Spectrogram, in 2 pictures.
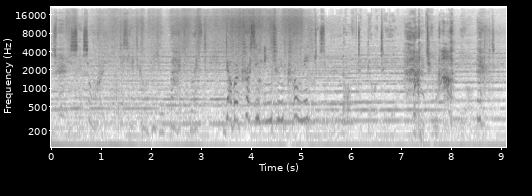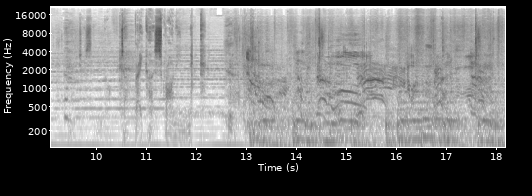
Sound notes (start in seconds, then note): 0.3 Hawg whispering; 4.3 Hawg whispering; 12.5 groaning; 14.6 dramatic music; 15.5 grunting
